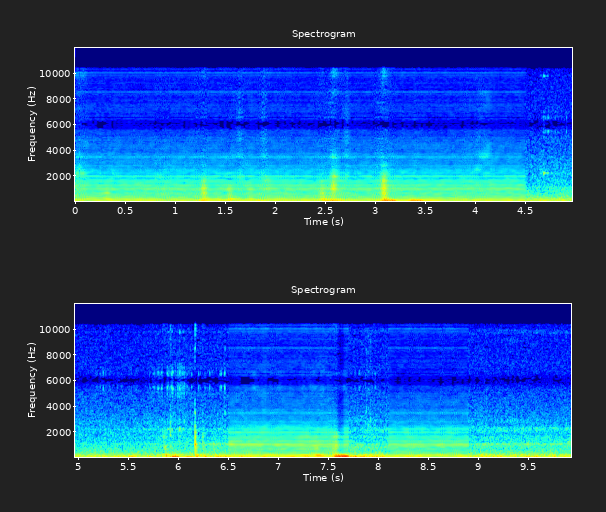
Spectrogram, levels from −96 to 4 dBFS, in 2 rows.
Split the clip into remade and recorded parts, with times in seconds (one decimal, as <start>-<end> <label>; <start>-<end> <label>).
0.0-4.5 remade; 4.5-6.5 recorded; 6.5-7.7 remade; 7.7-8.1 recorded; 8.1-8.9 remade; 8.9-9.9 recorded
